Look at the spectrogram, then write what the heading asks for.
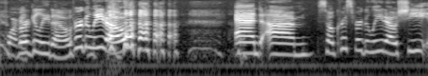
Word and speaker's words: Vergallito: I always say your name wrong. You say your last name for me. Vergallito.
